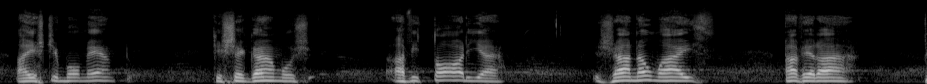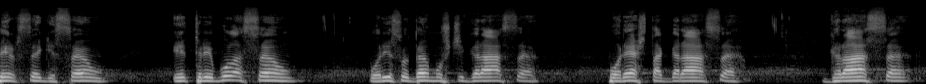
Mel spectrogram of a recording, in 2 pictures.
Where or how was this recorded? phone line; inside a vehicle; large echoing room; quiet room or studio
large echoing room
